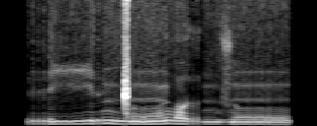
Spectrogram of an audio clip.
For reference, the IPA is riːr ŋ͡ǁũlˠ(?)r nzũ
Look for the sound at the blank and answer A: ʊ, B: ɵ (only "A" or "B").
A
